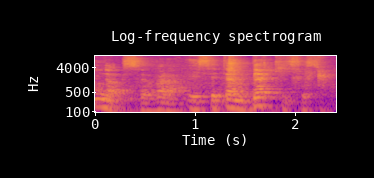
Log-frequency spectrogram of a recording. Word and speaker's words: Berkey: Et c'est un Berky. Ça s'écrit en fait B-E-R-K-E-Y, mais ça se prononce Berky.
